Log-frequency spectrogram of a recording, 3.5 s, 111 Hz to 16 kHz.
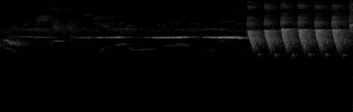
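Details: Common nightingale singing in the morning on 11 June 2023 in summer countryside forest, Célé valley, Lot, southern France: a long pure whistled note, then a rapid loud repeated chattering phrase of about six notes, with faint other birds behind.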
